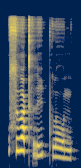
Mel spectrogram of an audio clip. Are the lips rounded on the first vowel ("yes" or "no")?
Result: no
